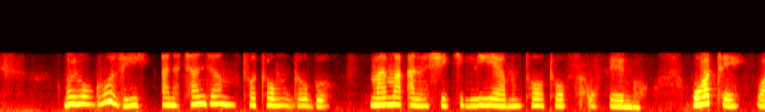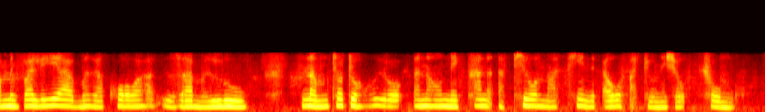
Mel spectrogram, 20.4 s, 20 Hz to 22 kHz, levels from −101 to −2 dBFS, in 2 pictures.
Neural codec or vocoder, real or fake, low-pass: codec, 16 kHz in and 24 kHz out, 0.6 kbps, FocalCodec, streaming, 4096 codes; fake; 3.6 kHz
